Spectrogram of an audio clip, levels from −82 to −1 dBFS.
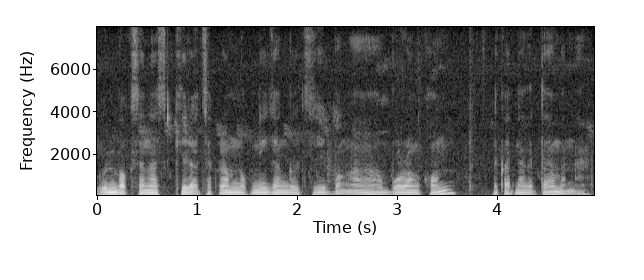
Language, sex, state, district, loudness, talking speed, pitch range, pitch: Garo, male, Meghalaya, South Garo Hills, -17 LUFS, 120 wpm, 100-110 Hz, 105 Hz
